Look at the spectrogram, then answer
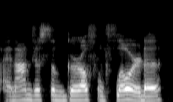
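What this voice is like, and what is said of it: Put-on country accent. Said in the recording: “I say it like a country accent, like I'm from the country.”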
